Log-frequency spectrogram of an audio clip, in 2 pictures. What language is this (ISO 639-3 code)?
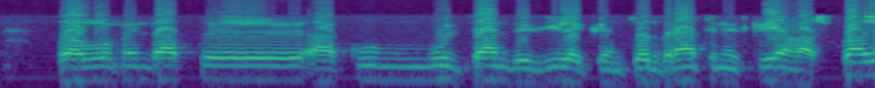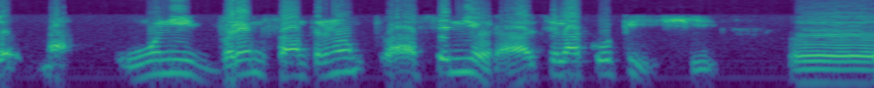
ron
